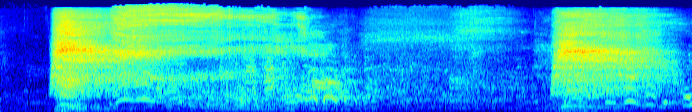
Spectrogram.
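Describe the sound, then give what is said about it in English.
Two loud, forceful breathy exhales, one at the start and another a few seconds later, each a harsh open-mouthed rush of air with a throaty edge, with quieter breathing and murmuring between them: the lion's breath exercise, done by partners into each other's faces. “We're going to do what we call the lion's breath into each other's faces.”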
